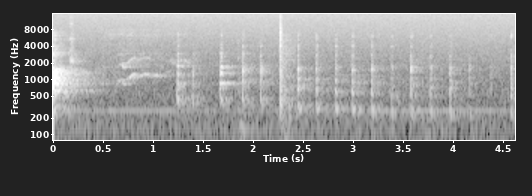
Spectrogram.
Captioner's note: laughing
